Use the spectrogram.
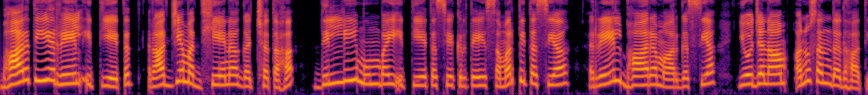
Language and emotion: Sanskrit, neutral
